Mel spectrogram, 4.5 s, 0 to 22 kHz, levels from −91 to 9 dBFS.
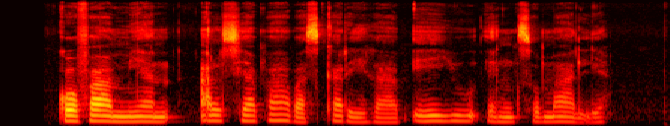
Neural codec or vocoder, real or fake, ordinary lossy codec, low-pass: none; real; none; none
